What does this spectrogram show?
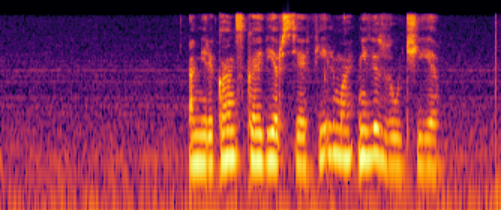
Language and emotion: Russian, neutral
